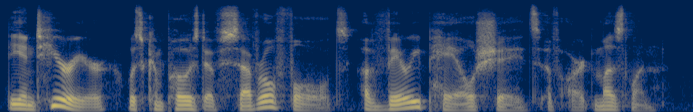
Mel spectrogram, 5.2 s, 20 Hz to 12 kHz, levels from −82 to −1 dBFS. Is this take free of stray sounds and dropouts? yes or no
yes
